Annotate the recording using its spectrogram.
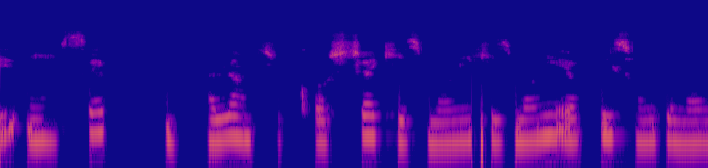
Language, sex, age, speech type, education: Nigerian Pidgin, female, 15-29, spontaneous, secondary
